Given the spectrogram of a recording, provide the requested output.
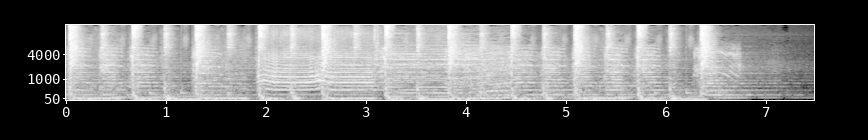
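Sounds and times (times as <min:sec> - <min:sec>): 
background music ringtone: 0:00.1 - 0:06.9.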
